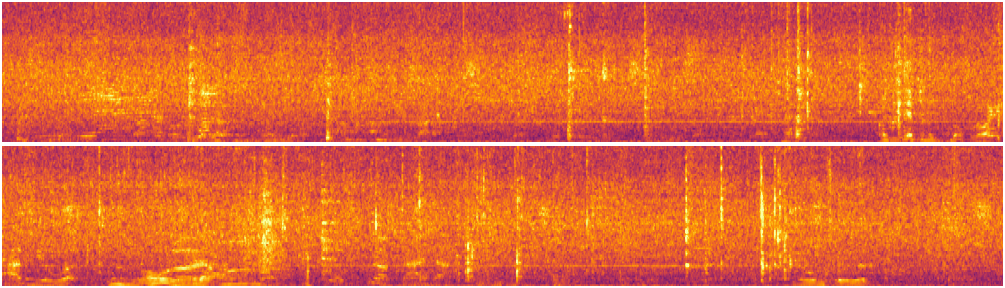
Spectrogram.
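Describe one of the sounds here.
Adults talk with each other close by.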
